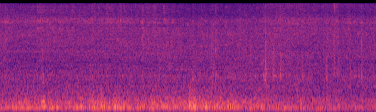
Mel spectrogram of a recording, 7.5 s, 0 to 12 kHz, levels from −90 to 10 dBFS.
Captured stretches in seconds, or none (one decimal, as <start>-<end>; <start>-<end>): 0.0-7.5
